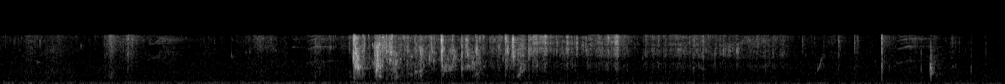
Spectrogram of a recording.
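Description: A deer splashing and sloshing through the shallow edge of a stream. The splashing is loudest from about three and a half to six seconds in, followed by a few lighter splashes and ticks.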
